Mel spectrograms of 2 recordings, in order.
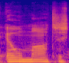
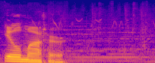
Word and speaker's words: Ilmater: If you're looking for Ilmater's charity, you're out of luck. They've turned their backs on us, like everyone else. Oh, so that's how you pronounce it. Ilmater. Not Ilmater. Well, I guess I can call it Ilmater.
